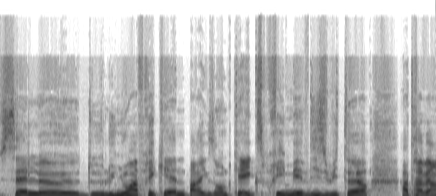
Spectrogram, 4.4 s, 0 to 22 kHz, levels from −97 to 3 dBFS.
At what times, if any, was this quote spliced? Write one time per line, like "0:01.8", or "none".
0:03.1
